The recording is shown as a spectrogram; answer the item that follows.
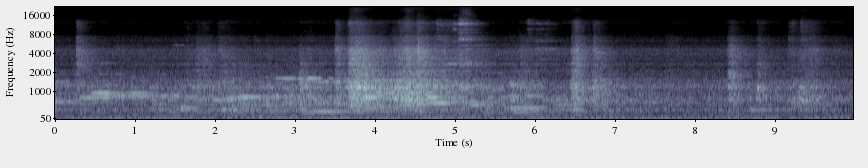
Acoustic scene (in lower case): cafe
